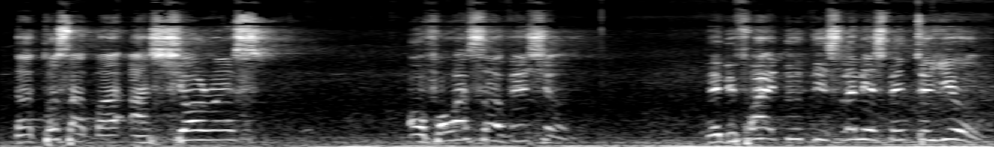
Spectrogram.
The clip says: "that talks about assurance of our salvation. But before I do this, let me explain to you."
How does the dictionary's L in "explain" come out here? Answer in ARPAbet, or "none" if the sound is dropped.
none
